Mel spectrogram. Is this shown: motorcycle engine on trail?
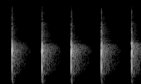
no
